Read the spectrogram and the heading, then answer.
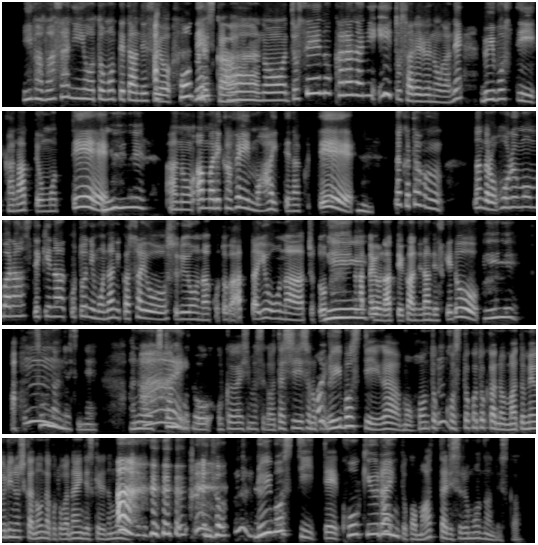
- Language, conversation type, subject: Japanese, advice, 予算内で喜ばれるギフトは、どう選べばよいですか？
- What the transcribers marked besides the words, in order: other background noise; chuckle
